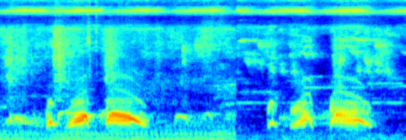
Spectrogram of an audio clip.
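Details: Spotted dove heard as a decoy for wild doves: two matching phrases of short, rising, throaty coos ending in a longer drawn-out croo, separated by a brief pause, soft cooing behind.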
